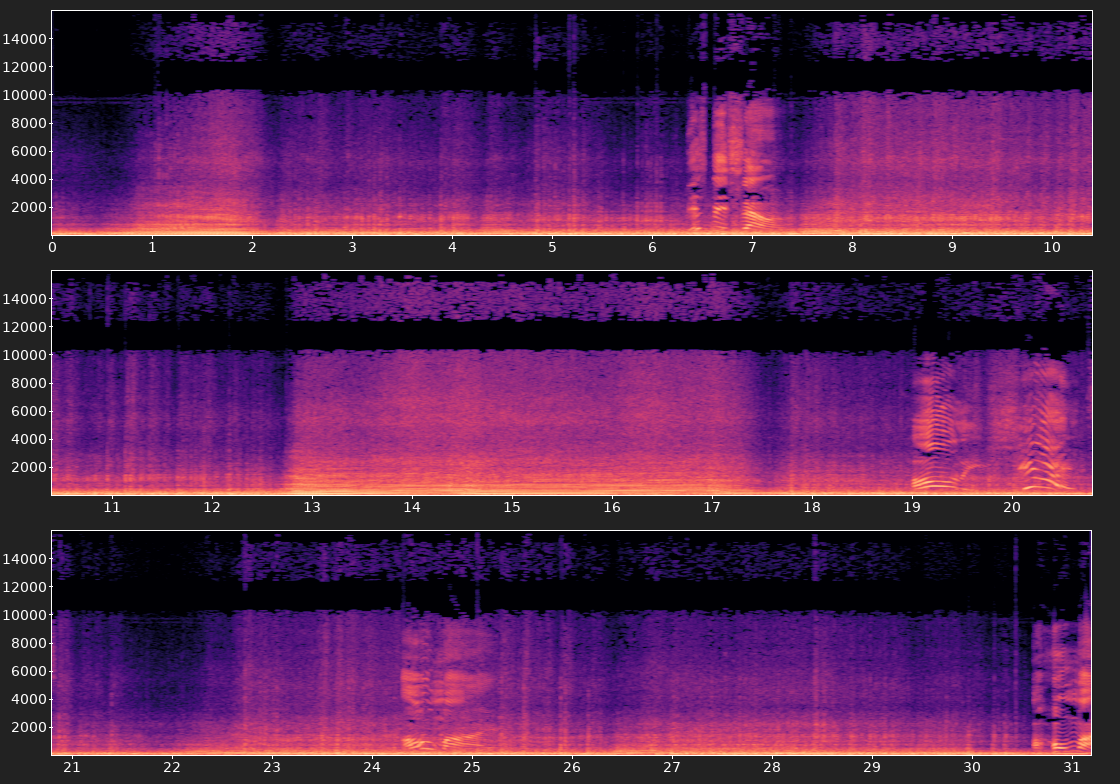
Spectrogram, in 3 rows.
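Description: Dodge Charger Scat Pack's 392 Hemi V8 running under way, heard from inside the cabin with the window down. About 13 seconds in it accelerates hard, the revs climbing, dropping at an upshift and climbing again, then it settles back to cruising and slowing.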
